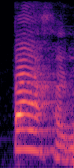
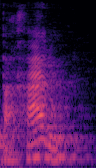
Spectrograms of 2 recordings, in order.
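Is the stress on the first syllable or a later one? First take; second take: first; later. First: The stress is on the first syllable. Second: The stress is on a later syllable. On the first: The speaker calls it right. "uno, dos, tres, posición tres" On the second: The speaker calls it wrong. "Yo no digo pájaro"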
